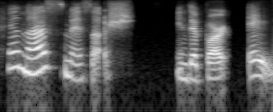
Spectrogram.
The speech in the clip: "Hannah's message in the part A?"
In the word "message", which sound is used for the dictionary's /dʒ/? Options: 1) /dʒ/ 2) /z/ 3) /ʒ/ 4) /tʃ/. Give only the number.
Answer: 3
